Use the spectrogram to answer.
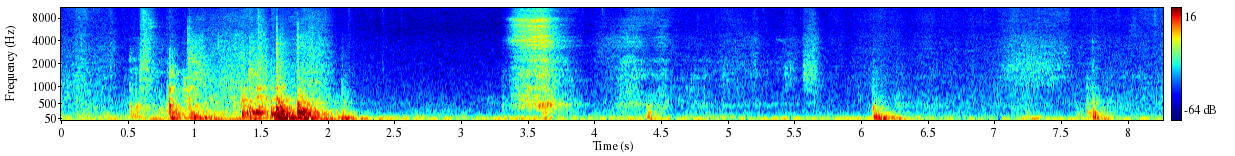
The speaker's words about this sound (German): Zehn Schubladen hatte ich wohl schon aufgerissen.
